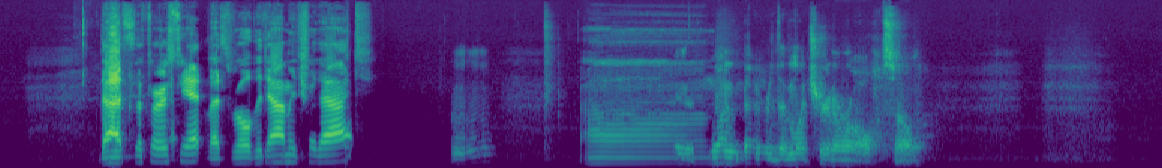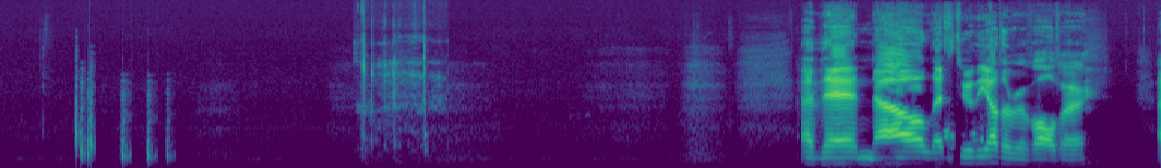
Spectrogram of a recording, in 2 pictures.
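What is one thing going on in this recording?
A man talks casually into a headset microphone, close up.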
